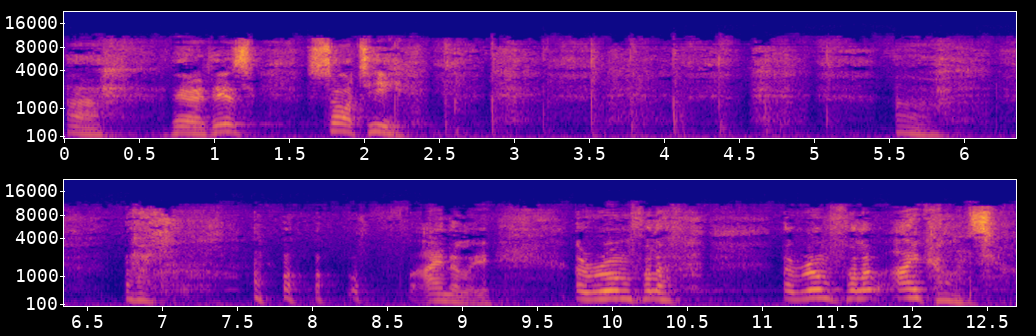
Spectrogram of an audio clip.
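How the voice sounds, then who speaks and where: A man's voice: high voice, animated, slow pace, long pauses, husky, full character voice. An actor with a British accent playing a resourceful, hunted officer, muttering his thoughts in clipped exclamations in a radio drama. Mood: panicked, urgent. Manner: talking to himself in clipped exclamations. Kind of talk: radio drama acting with muttered inner monologue.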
